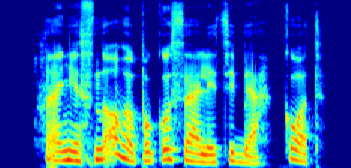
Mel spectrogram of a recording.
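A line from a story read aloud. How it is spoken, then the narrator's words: Laughing lord. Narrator (Russian): рассмеялся лорд долины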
